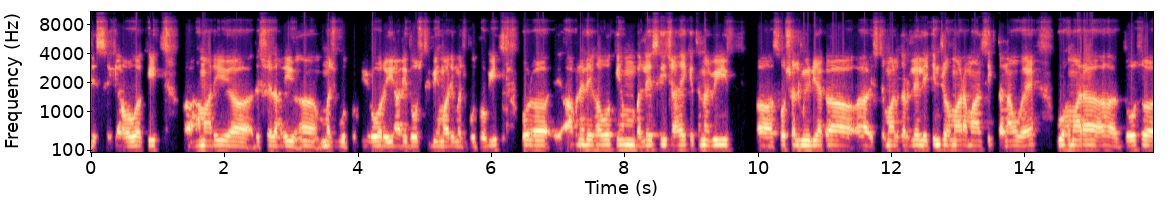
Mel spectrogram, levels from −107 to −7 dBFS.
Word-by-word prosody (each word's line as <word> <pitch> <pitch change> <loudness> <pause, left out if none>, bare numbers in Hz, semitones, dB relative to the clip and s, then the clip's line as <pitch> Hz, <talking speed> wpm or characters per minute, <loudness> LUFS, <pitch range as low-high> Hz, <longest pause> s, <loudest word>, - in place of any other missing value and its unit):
जिससे 400 +1 -3
क्या - - -1
होगा 105 +1 +3
कि 110 - +2 0.5
अ, 100 - +1
हमारी 105 +1 0
अ, 105 -1 +3 0.3
रिश्तेदारी 105 0 0
अ, 105 - -1 0.3
मज़बूत 320 - -5
होगी 420 -1 -2
और 410 - +3
यारी-दोस्ती 415 +6 0
भी - - -3
हमारी 410 - 0
मज़बूत 400 -1 -7
होगी। - - -1 0.4
और - - 0
अ, - - +5 0.2
ए - - -5
आपने 115 -1 -1
देखा 115 0 -2
होगा 115 +1 +1
कि - - +2
हम 115 0 +2
भले 115 +2 0
से 115 +1 -1
ही - - +4
चाहे 110 +1 +1
कितना 115 0 -2
भी 115 0 +4 0.5
अ, - - +5 0.2
सोशल 110 +2 0
मीडिया 110 0 +3
का 115 - +3 0.5
अ, - - +2
इस्तेमाल 110 0 -4
कर - - -1
ले 115 - +3
लेकिन 115 +1 +1
जो 115 - +3
हमारा 115 0 +1
मानसिक 105 0 -2
तनाव 105 0 0
है, 110 +2 +2 0.4
वो 115 - +4
हमारा 115 +1 +2
अ, 110 -1 +1 0.2
दोस्त 110 +1 +3
115 Hz, 185 wpm, -13 LUFS, 110-115 Hz, 0.5 s, अ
